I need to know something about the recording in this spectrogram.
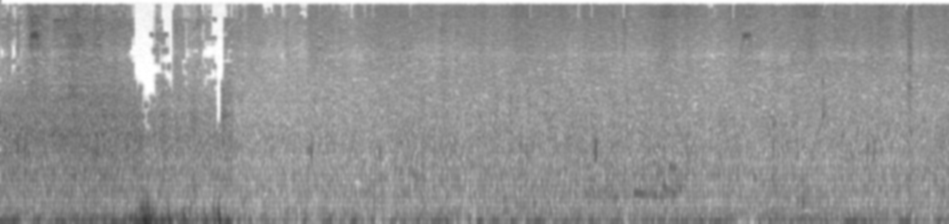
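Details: Low rumbling background noise with a few handling thumps near the start and faint indistinct voices; no animal sounds are heard.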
